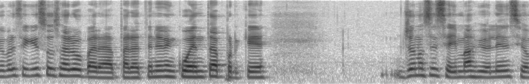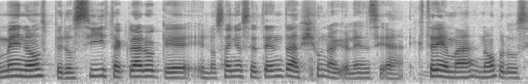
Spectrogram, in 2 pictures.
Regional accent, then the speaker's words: Temperley, Buenos Aires Province, Argentina; No soy de La Plata, soy de Temperley, de la zona sur del Gran Buenos Aires

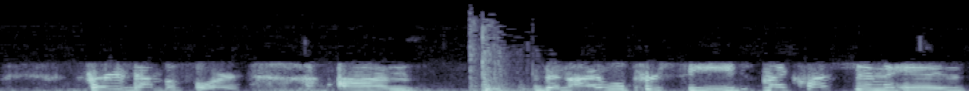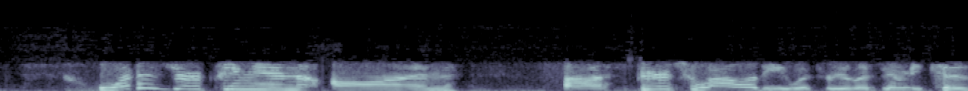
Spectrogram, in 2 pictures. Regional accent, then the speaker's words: Colorado, United States; I grew up in rural Colorado.

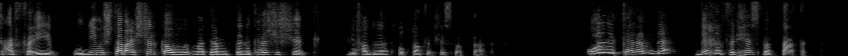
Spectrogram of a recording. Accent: Egypt; احنا عندنا في مصر ما عندناش البلت

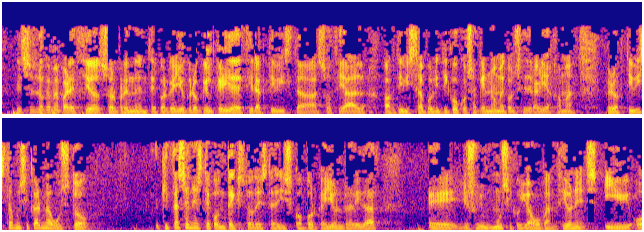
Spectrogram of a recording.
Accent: Zaragoza, Aragon, Spain; now in Los Angeles, United States; Yo quizás soy más zaragozano en Los Ángeles que cuando viví en mi ciudad.

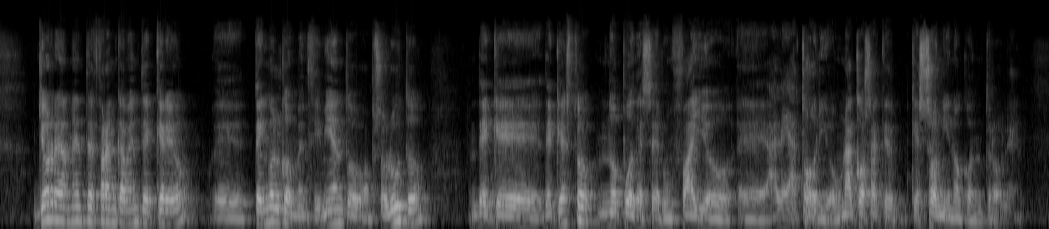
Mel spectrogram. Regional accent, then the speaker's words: Barcelona, Catalonia, Spain; soy de Barcelona.

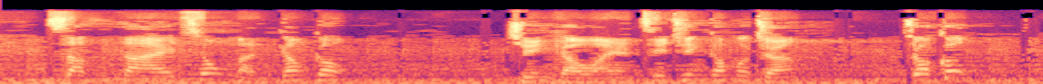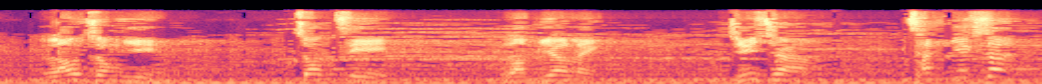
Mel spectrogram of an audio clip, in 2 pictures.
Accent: Hong Kong; 即係我在香港出世的，咁我又咁我在香港长大又讲广东话啦

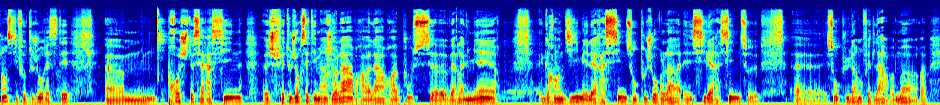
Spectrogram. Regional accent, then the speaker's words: Tehran, Tehran Province, Iran; J'ai vécu mon enfance à Téhéran, mais c'était les années de la guerre entre l'Iran et l'Irak.

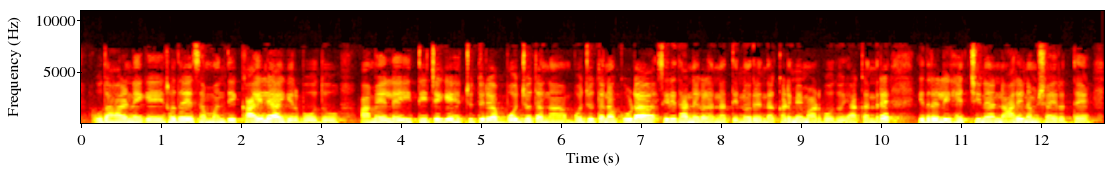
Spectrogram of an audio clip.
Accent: Karnataka, India; ನಾವು ಉತ್ತರ ಕರ್ನಾಟಕದವರು

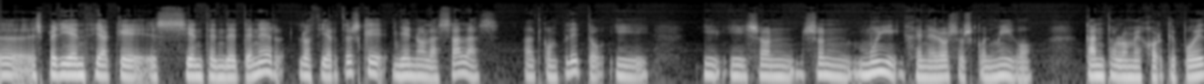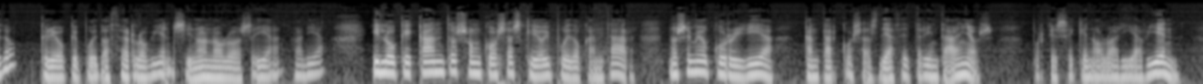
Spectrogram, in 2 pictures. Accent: Barcelona, Catalonia, Spain; born there; Cataluña es algo maravilloso porque es donde yo nací

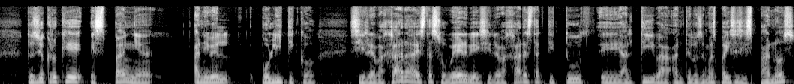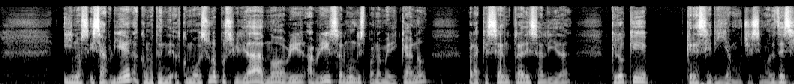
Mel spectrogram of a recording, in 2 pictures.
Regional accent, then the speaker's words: Mexico; Soy mexicano, tengo una simbiosis muy profunda con Estados Unidos, como norteamericanos que somos

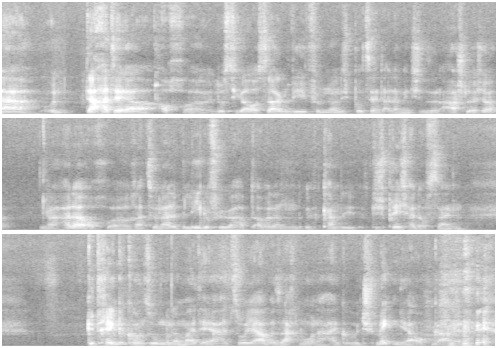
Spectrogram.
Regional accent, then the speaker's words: Rhineland, Germany; Aber bei uns im Rheinland sagt man ja sogar Schlor.

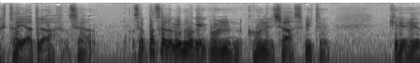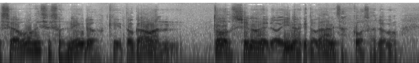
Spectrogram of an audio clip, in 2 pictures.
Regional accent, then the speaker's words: Villa María, Córdoba, Argentina; Yo soy de Villa María, Córdoba.

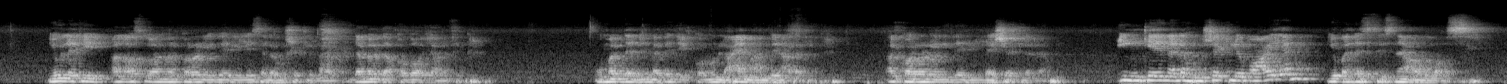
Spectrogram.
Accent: Egypt; احنا كعرب أو كمصريين

